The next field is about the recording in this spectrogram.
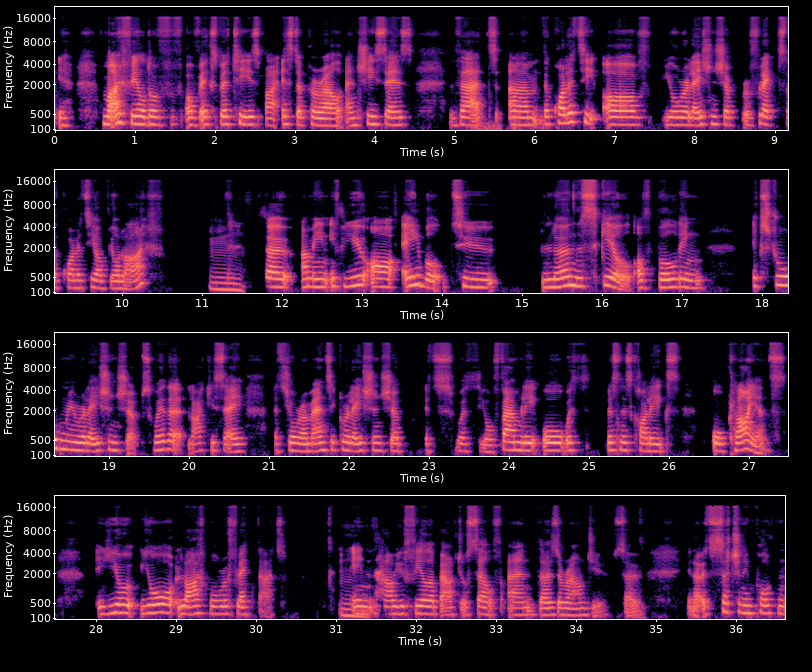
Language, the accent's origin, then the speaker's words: English; South Africa; accent: South African; moved away as an adult; now in Dorchester, United Kingdom; I'm from South Africa. I've been in the UK for 11 years now.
